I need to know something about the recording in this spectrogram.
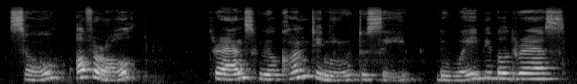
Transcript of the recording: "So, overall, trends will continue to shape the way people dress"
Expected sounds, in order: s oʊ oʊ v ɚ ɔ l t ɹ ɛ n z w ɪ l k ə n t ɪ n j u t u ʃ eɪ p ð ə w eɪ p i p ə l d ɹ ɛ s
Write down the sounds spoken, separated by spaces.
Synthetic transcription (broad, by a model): s oʊ oʊ v ɚ ɔ l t ɹ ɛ n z w ɪ l k ə n t ɪ n j u t u s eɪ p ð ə w eɪ p i p ə l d ɹ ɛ s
